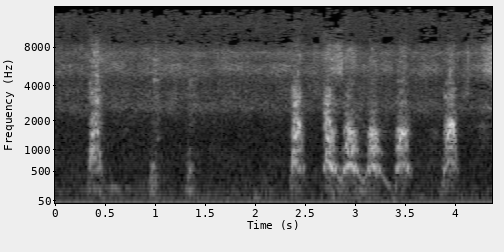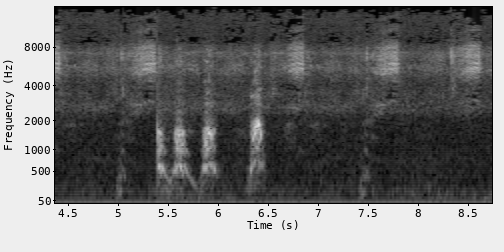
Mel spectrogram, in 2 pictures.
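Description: Small dog barking at a giant anteater: one bark about half a second in, then a quick run of about six sharp barks, and after a short pause another run of four or five.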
